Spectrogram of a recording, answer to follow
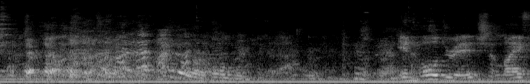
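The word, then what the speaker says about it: Holdrege: Holdridge, Nebraska. Yeah, we know where that's at. Does somebody know? That's from Hastings. Little order here, eh? Sergeant at Arms on you, Mr. Kelly. I know where Holdridge is at.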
